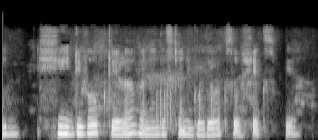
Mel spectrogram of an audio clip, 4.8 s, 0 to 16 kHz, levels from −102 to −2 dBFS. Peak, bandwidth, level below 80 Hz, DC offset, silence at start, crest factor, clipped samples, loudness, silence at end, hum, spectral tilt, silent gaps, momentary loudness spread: -2 dBFS; 7.8 kHz; -54 dBFS; under 0.1%; 0.05 s; 16 dB; under 0.1%; -18 LUFS; 0.25 s; none; -6.5 dB/octave; none; 14 LU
